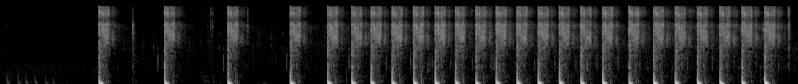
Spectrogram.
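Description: A rifle fires rapid sharp shots in quick succession.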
